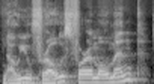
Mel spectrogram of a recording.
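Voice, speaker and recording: A man's voice: fairly high pitch, warm tone, a little hiss or hum. Man hosting a live video call interview. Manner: halting, slightly non-native phrasing. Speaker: host, career consultant. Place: home or office in Switzerland.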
